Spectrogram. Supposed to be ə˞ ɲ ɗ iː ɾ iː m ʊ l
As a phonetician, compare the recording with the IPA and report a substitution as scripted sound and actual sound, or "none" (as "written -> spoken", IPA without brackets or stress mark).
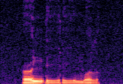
none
